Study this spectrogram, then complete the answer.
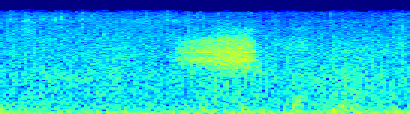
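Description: Rain falls steadily outside.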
